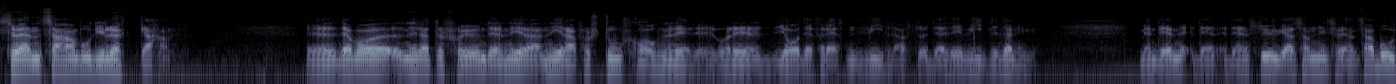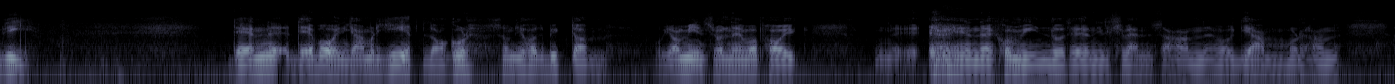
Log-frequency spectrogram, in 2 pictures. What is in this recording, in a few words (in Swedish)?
Hammarö, dialekter; Folkminnen; Svenska sagor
